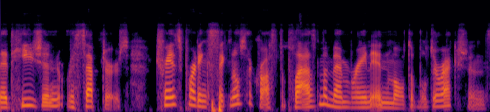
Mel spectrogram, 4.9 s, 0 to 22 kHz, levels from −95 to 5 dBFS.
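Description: At 2.03 to 2.07 s the speech briefly smears, a short wobble where the sound blurs instead of moving on cleanly. This is short concealed packet loss: about 20 ms never arrived in time, and the receiver bridged the gap by extending the preceding sound before blending back.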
